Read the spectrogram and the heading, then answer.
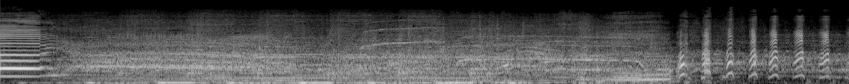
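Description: A large live audience boos in a long, sustained, loud drone of overlapping voices, then breaks into a run of about seven rhythmic, evenly spaced shouts or claps.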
